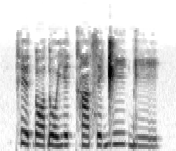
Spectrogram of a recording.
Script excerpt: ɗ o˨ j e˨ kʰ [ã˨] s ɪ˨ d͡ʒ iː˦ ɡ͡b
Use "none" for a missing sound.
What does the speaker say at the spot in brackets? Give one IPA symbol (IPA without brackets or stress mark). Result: ã˨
